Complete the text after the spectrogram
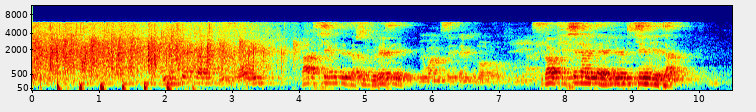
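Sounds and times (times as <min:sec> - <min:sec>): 
audience clapping: 0:00.0 - 0:04.6
speech: 0:04.1 - 0:09.8.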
